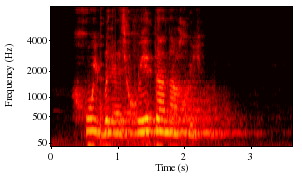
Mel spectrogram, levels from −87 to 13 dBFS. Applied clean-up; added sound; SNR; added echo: neural separator model SepFormer DNS4.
